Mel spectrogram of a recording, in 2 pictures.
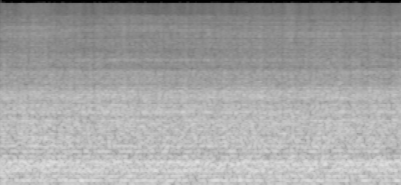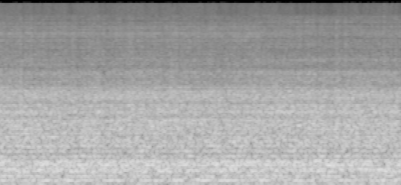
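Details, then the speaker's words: Old Goodman gas furnace inducer fan motor, freed up after Kroil oil was applied to its seized non-oiling bearings: steady, even whir with a constant air rush and no grinding or squeal. Runs normally. "wow yeah so we got the oil in there we got it to work i mean it freed up right yeah you could see how it goes"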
